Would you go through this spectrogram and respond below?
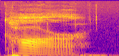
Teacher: In some English accents, such as Scottish or American, this R is always pronounced. So I'm not very good at accents, but as an example, an American version would be car.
